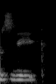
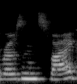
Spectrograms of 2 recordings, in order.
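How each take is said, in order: First: Zweig with a long EE vowel; Zweig as "zweeg". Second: Rosenzweig with the ending rhyming with "big" as in "bike", a long I; name ending as swige. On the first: Host offers another guess at the surname, Zweig said "zweeg". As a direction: say Zweig to rhyme with "league". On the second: Host asks speaker about her surname, Rosenzweig said with an "eye" vowel. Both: Shown as a demonstration. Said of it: "could you please pronounce your last name".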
